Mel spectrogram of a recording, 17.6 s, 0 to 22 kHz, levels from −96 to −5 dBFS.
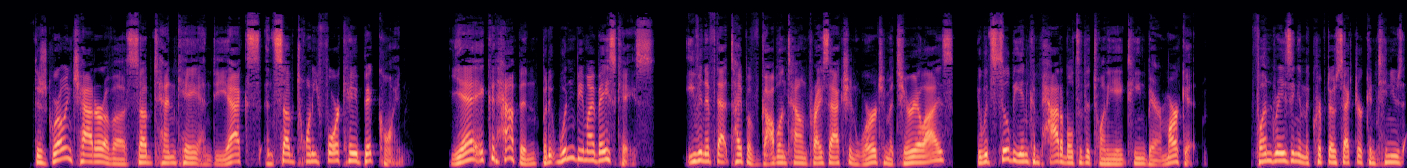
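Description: No technical faults can be heard anywhere in the recording.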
